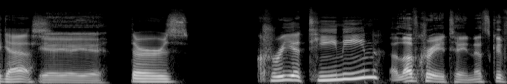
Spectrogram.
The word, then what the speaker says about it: creatinine: yeah yeah yeah there's creatinine i love creatine that's good for your muscles it's got an extra syllable it's not creatine it doesn't mean it's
